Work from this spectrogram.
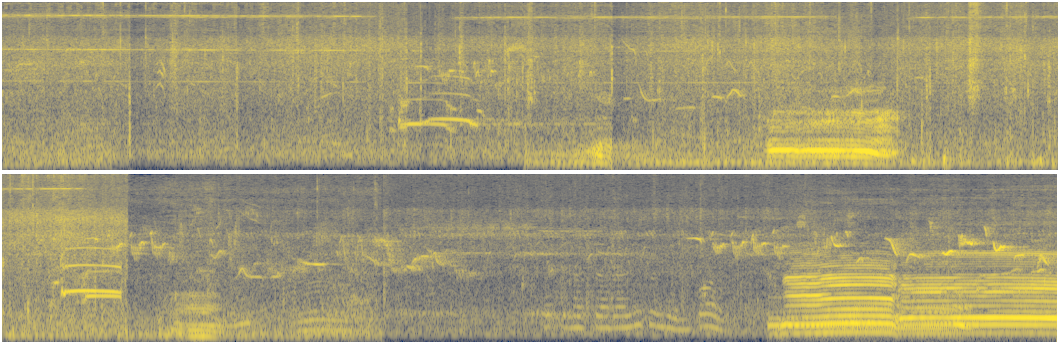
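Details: Herd of dozens of cattle driven by a herdsman into their pen as evening falls; several distant moos and lowing amid background noise, ending with a loud, long harmonic moo close by.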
